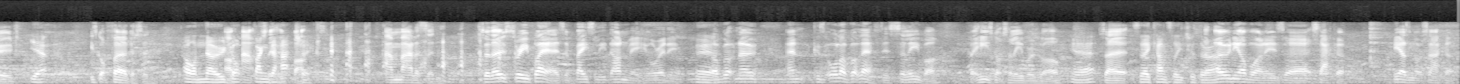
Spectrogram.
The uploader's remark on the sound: Part 1 is in the pub. Part 2 is on Zoom.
